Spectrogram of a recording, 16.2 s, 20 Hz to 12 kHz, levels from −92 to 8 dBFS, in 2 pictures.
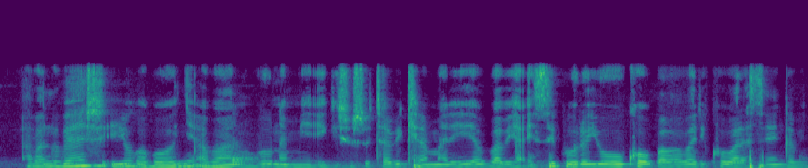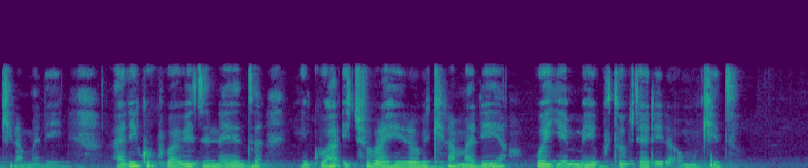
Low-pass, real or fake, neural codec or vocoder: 7.2 kHz; real; none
